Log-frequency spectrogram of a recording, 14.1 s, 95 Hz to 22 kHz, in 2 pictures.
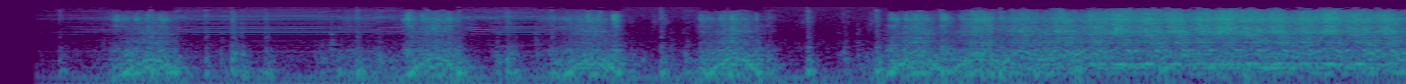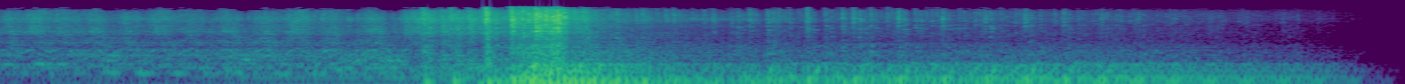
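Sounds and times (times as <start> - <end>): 
old engine starting up: 1.9 - 13.8.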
